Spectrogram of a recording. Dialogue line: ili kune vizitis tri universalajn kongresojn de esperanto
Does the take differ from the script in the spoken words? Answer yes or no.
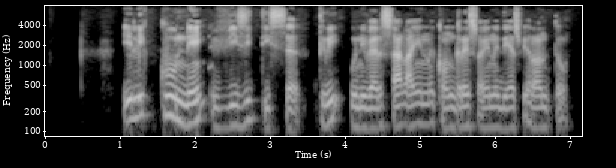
no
